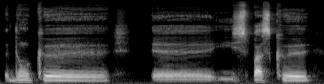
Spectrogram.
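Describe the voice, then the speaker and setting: A man from Congo, a guest pastor telling his life story in an unhurried, hesitant way. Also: sits low, steady tone, clear, resonant tone. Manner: unhurried, hesitant, many fillers.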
